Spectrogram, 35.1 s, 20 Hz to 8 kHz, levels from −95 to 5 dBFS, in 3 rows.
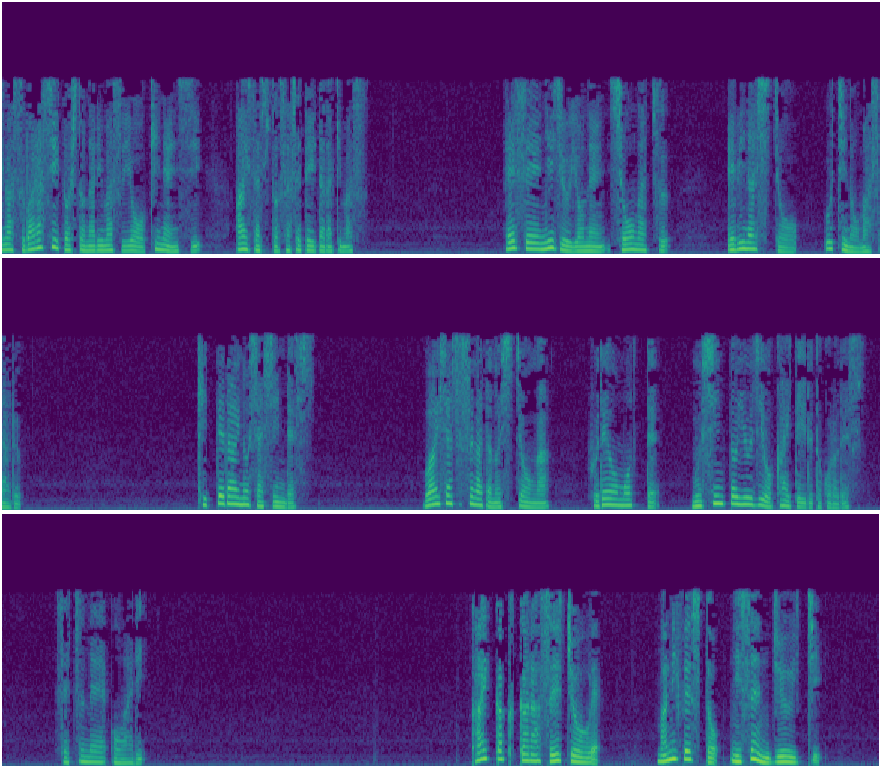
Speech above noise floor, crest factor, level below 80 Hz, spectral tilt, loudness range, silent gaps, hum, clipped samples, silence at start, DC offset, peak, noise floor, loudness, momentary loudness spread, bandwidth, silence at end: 43 dB; 20 dB; -64 dBFS; -11 dB/octave; 12 LU; none; none; under 0.1%; 0 s; under 0.1%; -6 dBFS; -67 dBFS; -25 LUFS; 14 LU; 5.8 kHz; 0.8 s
